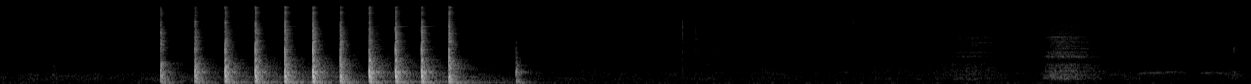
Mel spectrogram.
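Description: A hammer tapping a steel roll pin through the hole in a magneto drive gear and shaft, used in place of a taper pin: about a dozen quick metal-on-metal blows at roughly three a second, then one last blow after a short pause.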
